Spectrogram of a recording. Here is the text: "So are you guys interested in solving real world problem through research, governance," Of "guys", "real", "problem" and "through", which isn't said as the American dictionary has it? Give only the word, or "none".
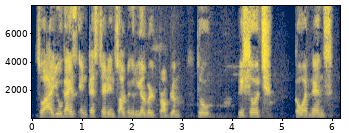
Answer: through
